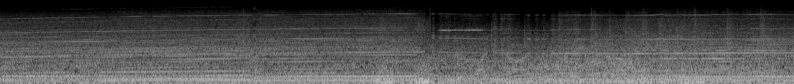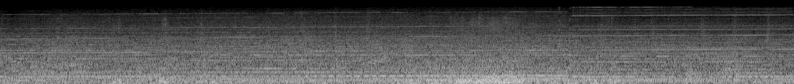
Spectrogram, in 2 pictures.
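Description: A racing car engine roars steadily, its pitch shifting as the car changes gear.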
